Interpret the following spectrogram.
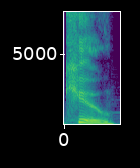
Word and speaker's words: queue: The word Q, pronounced just like the letter Q, is a fascinating example of how language evolves. Even if you drop its last four letters, U-E-U-E, it still sounds the same.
